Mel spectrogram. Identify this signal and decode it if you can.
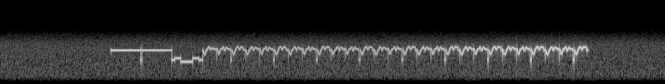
SSTV (slow-scan television), Scottie S1, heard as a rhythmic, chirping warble, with radio static and fading.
